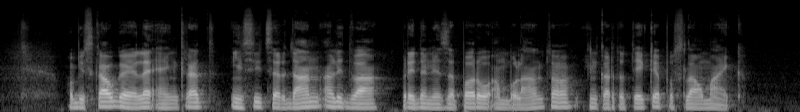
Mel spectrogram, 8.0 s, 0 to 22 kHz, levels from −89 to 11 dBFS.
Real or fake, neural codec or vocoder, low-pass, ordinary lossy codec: fake; vocoder, 44.1 kHz, 128 mel bands, Pupu-Vocoder; 19.8 kHz; none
